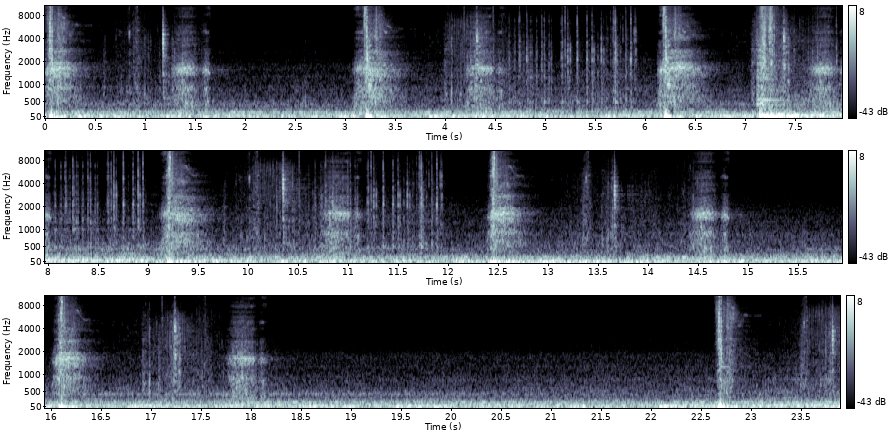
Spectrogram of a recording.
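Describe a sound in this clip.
A bowstring twangs sharply as arrows are loosed, again and again.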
